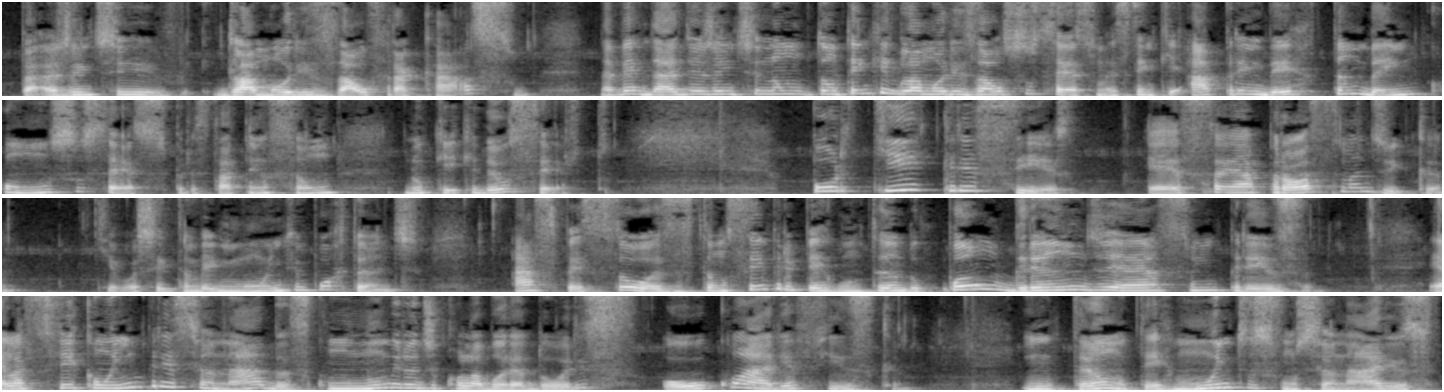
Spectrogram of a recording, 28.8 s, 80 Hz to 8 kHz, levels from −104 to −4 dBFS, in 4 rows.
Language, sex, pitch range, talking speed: Portuguese, female, 195-275 Hz, 150 wpm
